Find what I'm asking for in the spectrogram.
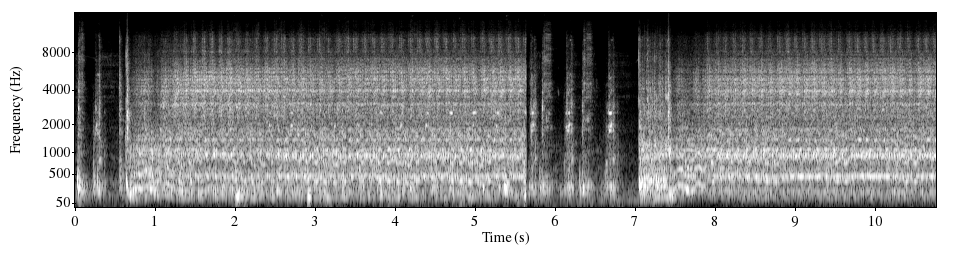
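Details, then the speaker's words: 1972 Ford F-250 after sitting about 14 years, fuel line reconnected and fuel now reaching the carburetor: long bursts of even cranking, about three beats a second, with pauses between tries, never catching. Cranks but won't fire. Cause not confirmed. "got fuel in the carburetor now so it's a good sign now i'm gonna crank a little bit more see if we can't get it to fire up at all"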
